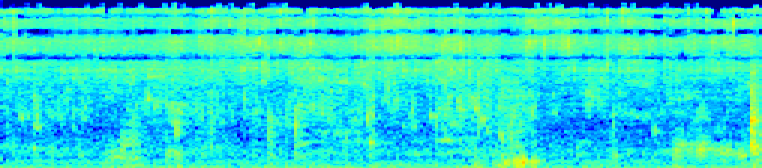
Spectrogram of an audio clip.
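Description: Tap water runs steadily into a sink while a whole raw chicken is rinsed, a continuous close splashing gush with slight shifts as the bird moves under the stream.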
